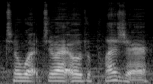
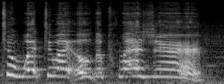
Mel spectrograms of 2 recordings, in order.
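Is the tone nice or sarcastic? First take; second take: sarcastic; nice. First: The tone is dry and sarcastic. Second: The tone is warm and nice. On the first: The visitor is not really welcome. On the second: The visitor is genuinely welcome.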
